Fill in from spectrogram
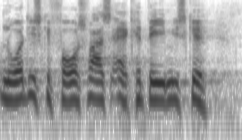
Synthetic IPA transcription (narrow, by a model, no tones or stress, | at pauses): no̝ɐd̥isɡ̥əfɒːsʋɑ̰̈ːsækʰæd̥e̝̰ːmisɡ̥ə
